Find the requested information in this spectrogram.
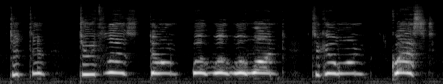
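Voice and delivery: high, stammering dragon voice near tears; squeaky stuttering dragon on the verge of crying; whiny little dragon. A narrator's reading. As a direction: whimper it out like a tiny sulky dragon. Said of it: "he complained".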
